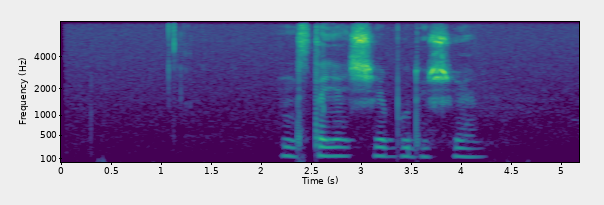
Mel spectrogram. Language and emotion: Russian, sad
